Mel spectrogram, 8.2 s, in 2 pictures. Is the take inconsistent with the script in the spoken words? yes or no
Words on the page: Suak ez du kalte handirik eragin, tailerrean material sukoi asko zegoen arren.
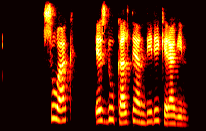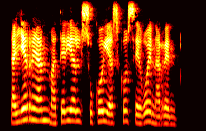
no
